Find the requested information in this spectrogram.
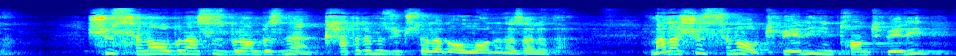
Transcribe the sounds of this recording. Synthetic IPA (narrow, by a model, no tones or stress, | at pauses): ɪ | ʃʊsɪnɒwbɪlansɪzbɪlanbɪznɪqʰɑt̪ɾɪmɪzjʊkʲsalad̪ɪɒlˠːɒhnɪnazaɾɪd̪a̰ | manaʃʊsɪnɒwt̪ʰʊ̥feliɪnt̪ʰɒnt̪ʰʊ̥feli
